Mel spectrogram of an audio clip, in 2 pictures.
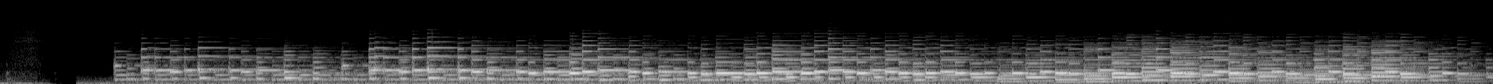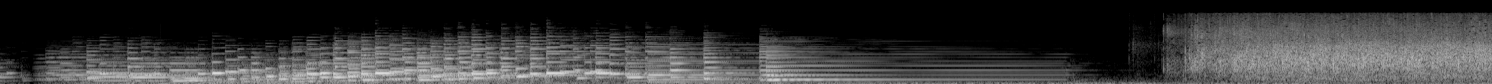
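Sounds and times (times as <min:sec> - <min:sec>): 
solo piano playing baroque bourrées and gigue: 0:01.1 - 0:26.0
audience applause after piano performance: 0:26.2 - 0:29.8.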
